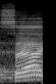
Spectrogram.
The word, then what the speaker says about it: ச: இந்த ச என்பதை நாம் குழந்தைகளுக்கு எவ்வாறு கற்றுக் கொடுக்கிறோம்? சா சா அப்படி சொல்கிறோம். அது தவறு. ச சா என்பதுதான் சரியானதாக உச்சரிப்பாக இருக்கும்.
